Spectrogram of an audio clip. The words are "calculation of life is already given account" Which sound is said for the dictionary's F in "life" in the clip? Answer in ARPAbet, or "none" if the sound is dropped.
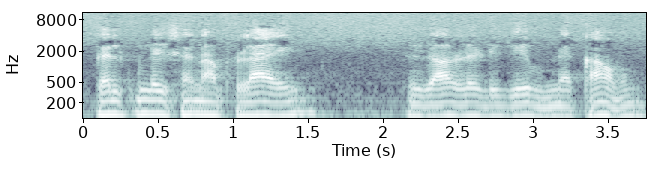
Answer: none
